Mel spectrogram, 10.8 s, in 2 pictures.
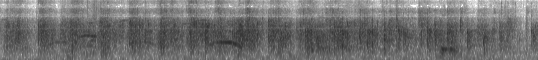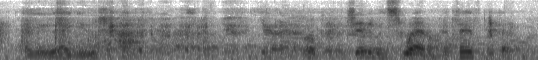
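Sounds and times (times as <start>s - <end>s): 
audience applause: 0.0s - 5.6s
speech: 5.6s - 7.0s, 8.0s - 10.7s
laughter: 5.9s - 8.9s.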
